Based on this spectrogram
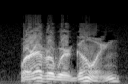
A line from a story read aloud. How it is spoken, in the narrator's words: muttered Flint irritably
